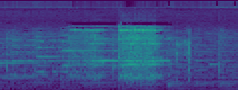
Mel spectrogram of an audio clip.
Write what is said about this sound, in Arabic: تليفون عشانك يا فندم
